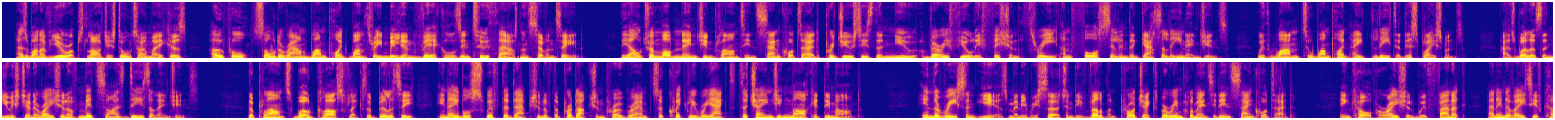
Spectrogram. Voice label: 外籍英男, 干音

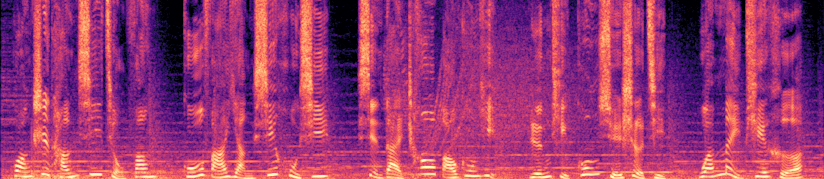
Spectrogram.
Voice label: 女 电视大气广告

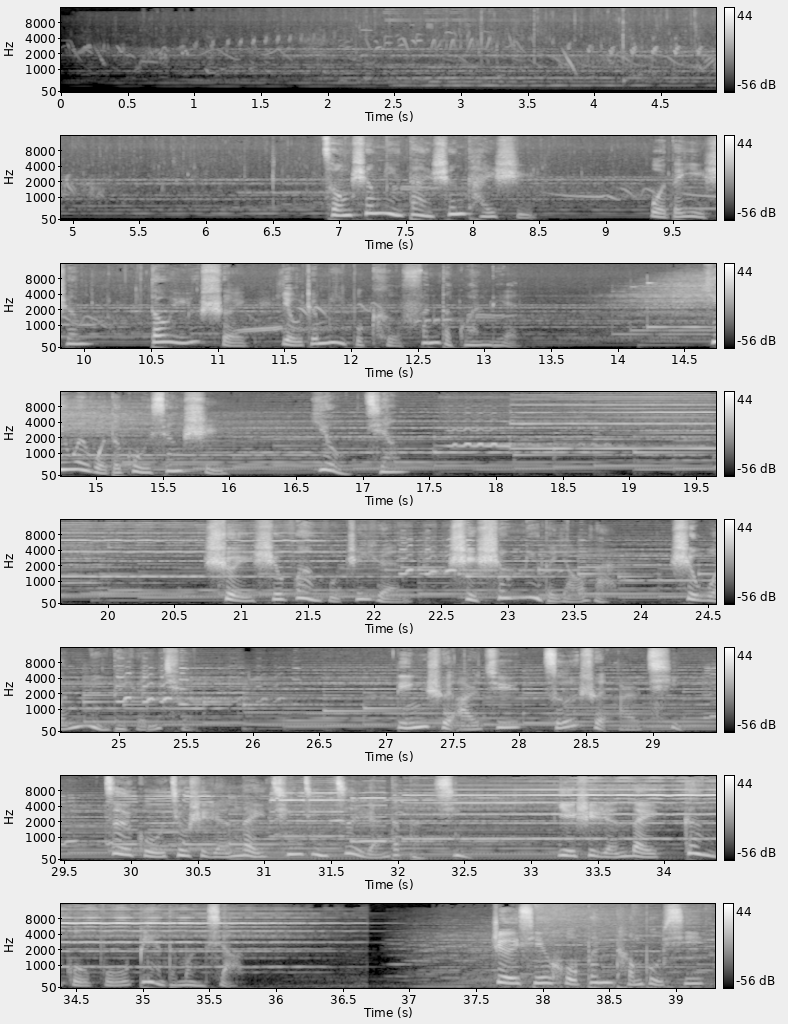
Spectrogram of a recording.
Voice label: 女 宣传片

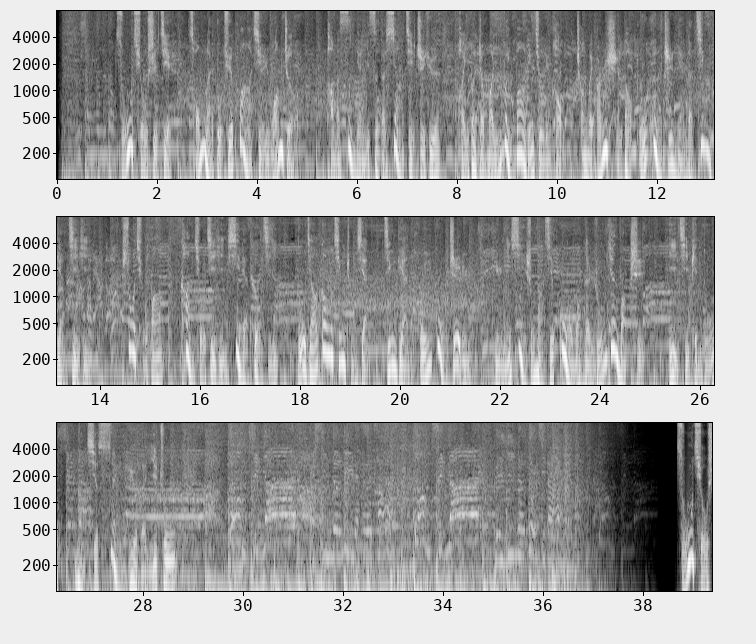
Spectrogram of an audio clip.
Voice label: 男 商业广告 足球世界

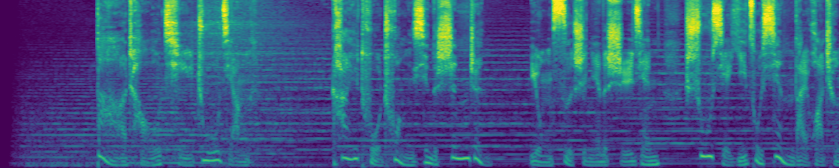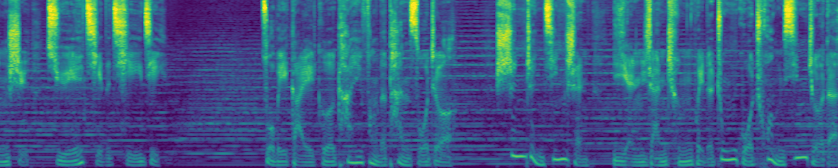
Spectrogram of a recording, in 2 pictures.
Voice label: 男 大气深情 宣传片; 大潮起珠江

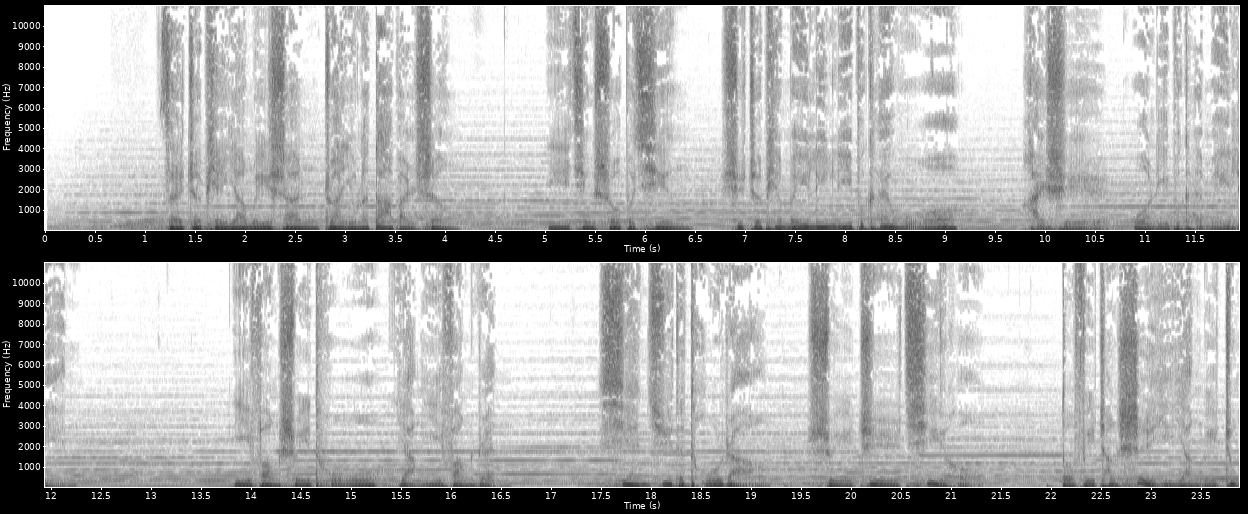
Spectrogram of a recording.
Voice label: 男,独白,护林员独白

